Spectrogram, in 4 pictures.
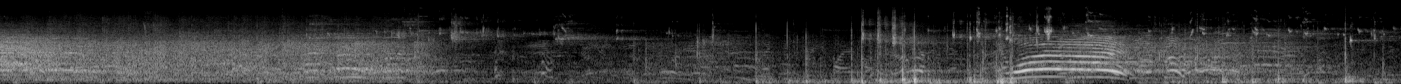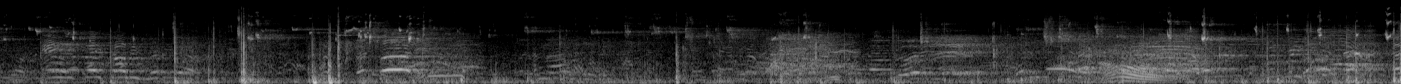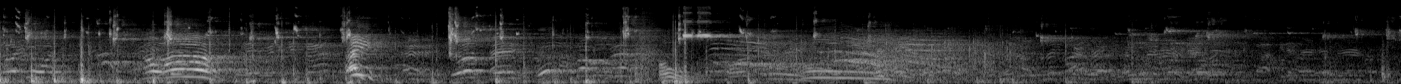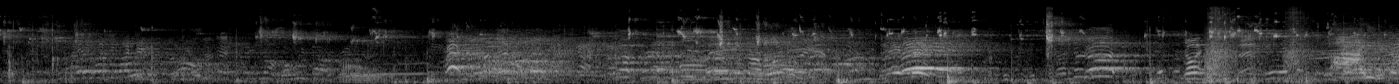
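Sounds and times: shoe squeals: 3.1s - 7.5s, 8.2s - 37.0s, 38.0s - 47.3s, 47.9s - 56.0s.

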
